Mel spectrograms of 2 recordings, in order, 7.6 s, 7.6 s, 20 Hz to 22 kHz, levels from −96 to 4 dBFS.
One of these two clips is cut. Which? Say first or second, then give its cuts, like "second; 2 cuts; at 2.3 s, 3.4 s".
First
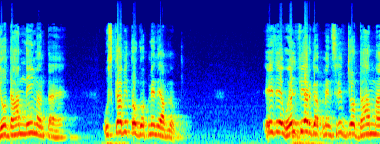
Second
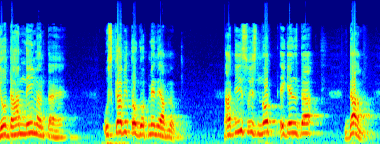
second; 1 cut; at 4.5 s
